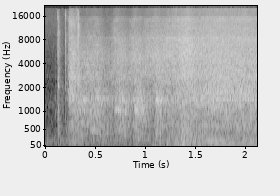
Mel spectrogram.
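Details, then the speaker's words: 2008 BMW 328i six-speed manual, after a CAS module repair and not having been fuelled in a while: short crank, catches at once and settles into a steady even idle; normal start. "that's probably cuz it hasn't fuel in a while but it started that was a good start that was really good it just started fire it up right up man"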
